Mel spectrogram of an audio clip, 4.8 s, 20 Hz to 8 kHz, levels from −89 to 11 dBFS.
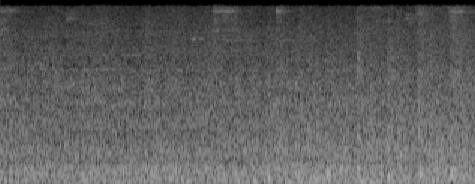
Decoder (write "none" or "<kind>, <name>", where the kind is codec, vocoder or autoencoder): none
